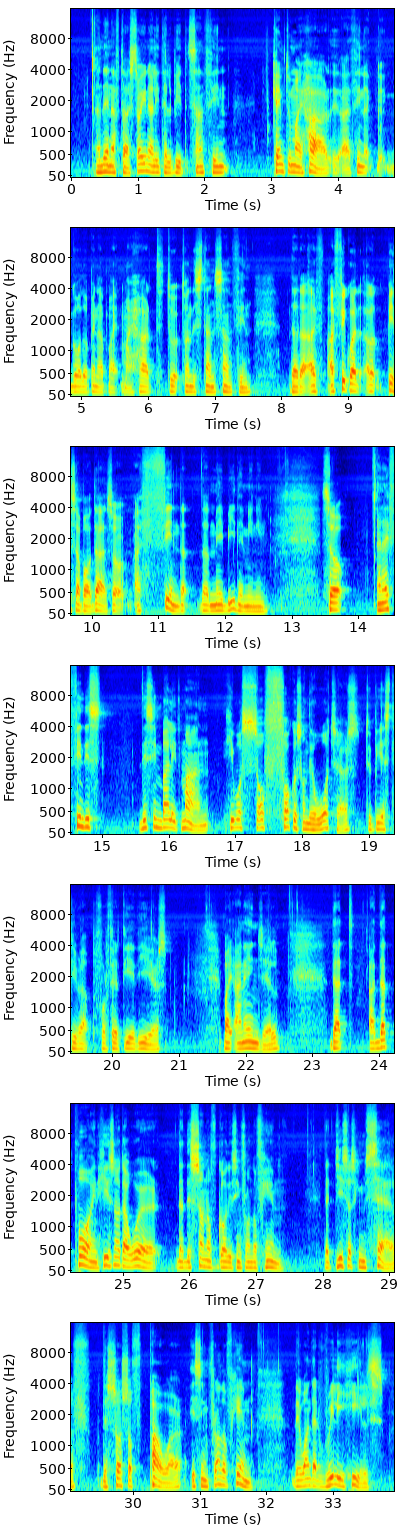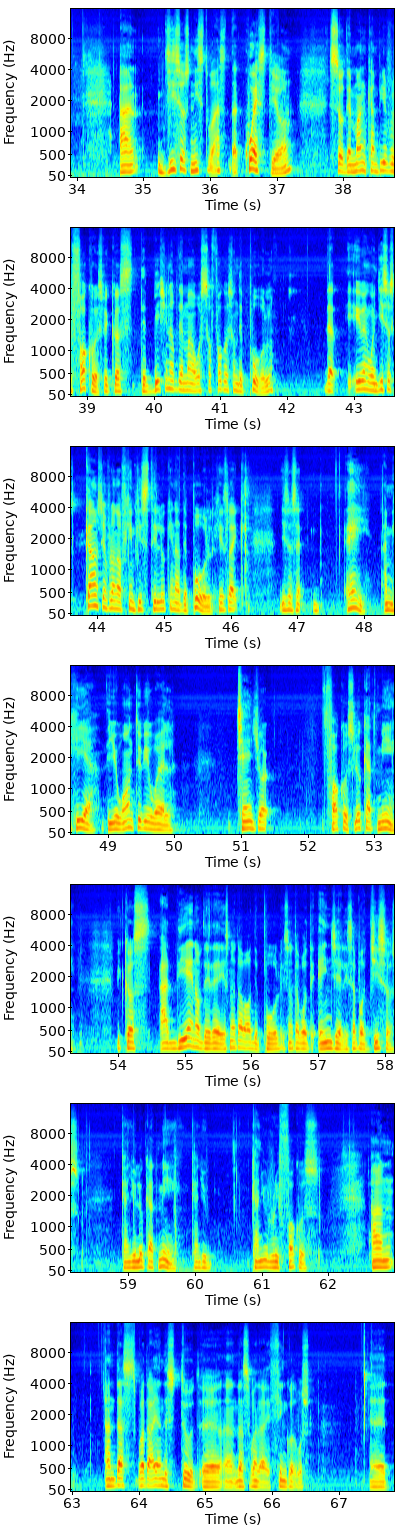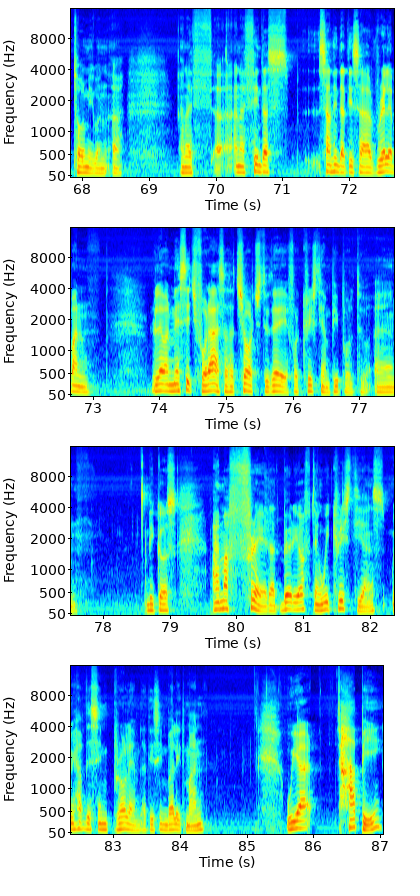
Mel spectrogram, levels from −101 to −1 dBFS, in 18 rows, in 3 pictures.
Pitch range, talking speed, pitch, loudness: 115-145 Hz, 175 wpm, 130 Hz, -29 LUFS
